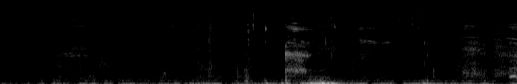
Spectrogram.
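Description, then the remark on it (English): A quiet mouth sound of someone sipping sugar water and swallowing, with a single gulping swallow standing out near the middle against faint background noise. “I am gonna do one more sip.”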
